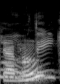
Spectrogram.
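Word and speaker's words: joumou: Professor said soup Jumu. jamu.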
